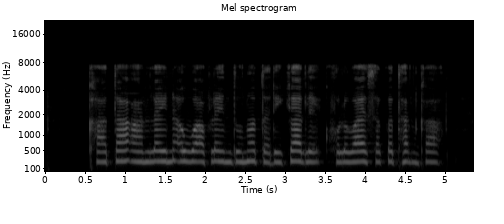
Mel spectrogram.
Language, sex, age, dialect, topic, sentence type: Chhattisgarhi, female, 41-45, Northern/Bhandar, banking, question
